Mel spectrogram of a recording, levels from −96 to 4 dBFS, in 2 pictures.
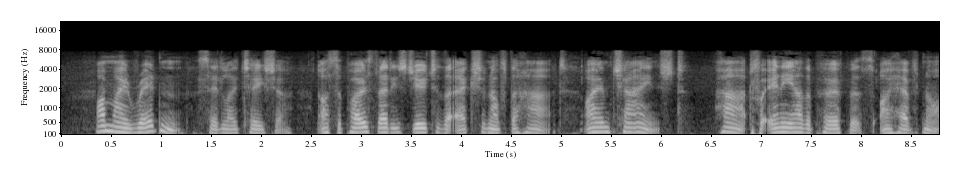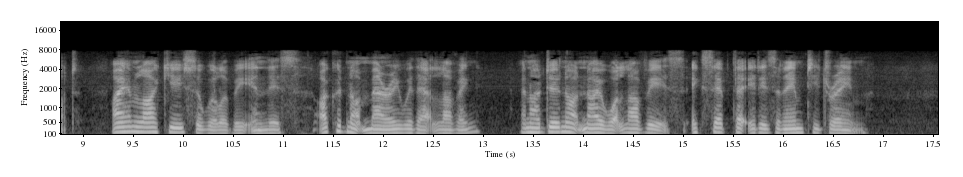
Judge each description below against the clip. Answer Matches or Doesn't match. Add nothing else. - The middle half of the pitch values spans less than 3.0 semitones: Doesn't match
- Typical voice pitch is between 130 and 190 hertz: Matches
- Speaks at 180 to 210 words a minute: Matches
